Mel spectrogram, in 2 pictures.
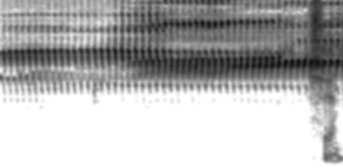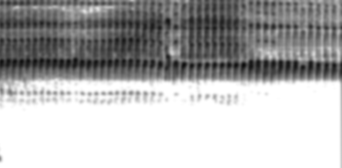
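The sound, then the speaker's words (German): Alpine swifts, close relatives of the common swift, call in a continuous, loud chorus of rapid, high-pitched trills that pulse steadily throughout, broken briefly midway by a single spoken word. “wir haben hier einen Nahverwandten des Mauerseglers, die zweite Seglerart, die in Deutschland brütet”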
